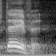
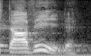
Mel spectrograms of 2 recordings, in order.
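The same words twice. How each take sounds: First: Said in the usual way. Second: David said the Spanish way, dah-VEED; David with Spanish vowels and stress on the end. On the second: Shown as a demonstration. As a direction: say David as a Spanish speaker would. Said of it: "my name in Spanish".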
